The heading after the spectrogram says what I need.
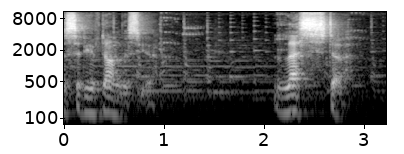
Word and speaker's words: Leicester: have done this year Lester it's pronounced Lester not lie Chester you bloody Americans it's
